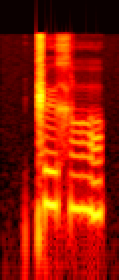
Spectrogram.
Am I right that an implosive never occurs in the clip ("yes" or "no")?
yes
